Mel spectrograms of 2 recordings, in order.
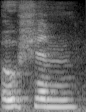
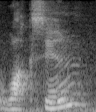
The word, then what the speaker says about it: Wouxun: Wo Ux N, but I've been told it's pronounced ocean, right? I don't speak Chinese, so I wouldn't know. Some people call it waxon or waxon, but ocean, I think,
